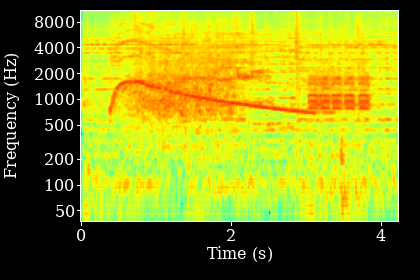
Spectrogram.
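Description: Police car siren giving one wail that rises quickly and falls slowly, followed by a short run of rapid chirps near the end.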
